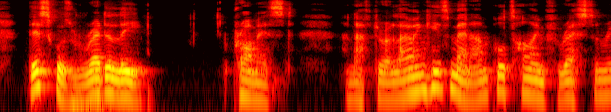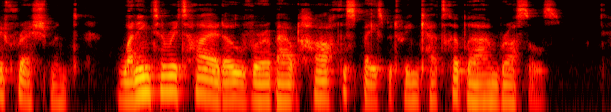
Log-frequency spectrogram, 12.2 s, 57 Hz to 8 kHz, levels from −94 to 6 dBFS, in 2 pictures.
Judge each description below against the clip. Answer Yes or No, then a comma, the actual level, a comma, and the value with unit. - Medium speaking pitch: No, low, 115 Hz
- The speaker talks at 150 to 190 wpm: No, slow, 135 wpm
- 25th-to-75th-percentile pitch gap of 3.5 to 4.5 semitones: Yes, average, 4.0 semitones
